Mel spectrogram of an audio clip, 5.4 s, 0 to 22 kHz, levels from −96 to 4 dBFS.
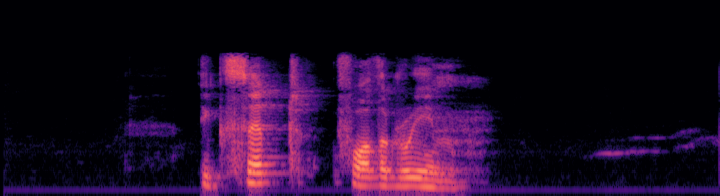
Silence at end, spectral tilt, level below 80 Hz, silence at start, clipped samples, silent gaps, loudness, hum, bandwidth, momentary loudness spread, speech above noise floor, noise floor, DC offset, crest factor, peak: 1.9 s; -3.5 dB/octave; -68 dBFS; 1.5 s; under 0.1%; none; -23 LUFS; none; 8.4 kHz; 17 LU; 53 dB; -77 dBFS; under 0.1%; 24 dB; -6 dBFS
